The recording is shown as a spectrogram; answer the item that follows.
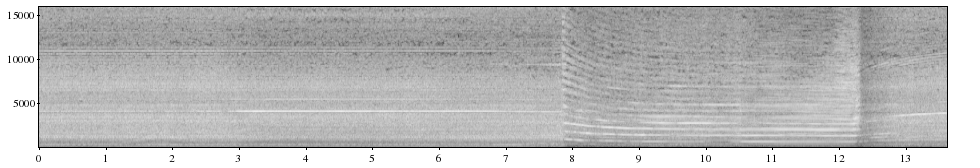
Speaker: but you heard both of them this one or the DeWalt runs exceptionally smooth even when doing a decent cut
